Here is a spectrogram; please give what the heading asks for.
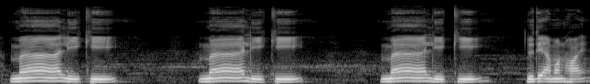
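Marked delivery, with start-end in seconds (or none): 0.1-4.8 মালিকি with long মা and short লিকি, slowly; correct Maliki. Shown as a demonstration. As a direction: stretch মা in মালিকি, say লিকি quick. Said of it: "লিকি, এখানে টান হবে না". (মালিকি: মা টেনে, লিকি দ্রুত)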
